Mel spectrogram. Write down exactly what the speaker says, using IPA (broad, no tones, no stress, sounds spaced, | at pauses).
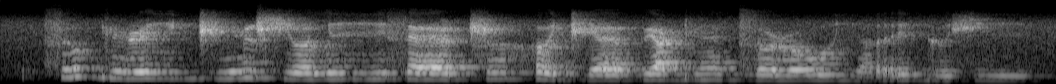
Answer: t͡s ə̤ ɡʲ ɛ̤ ɭ iː d͡ʒ i̤ ɭ ɕ əː l iː s ɛː ʈ͡ʂ ə̤ h ə d͡ʒ ɛː pʲ ɑ ɡʲ ɛ̤ d͡z ʊ ɭ ʊː ʎ ɑ̤ r i ɡʲ ʊː ɕ iː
